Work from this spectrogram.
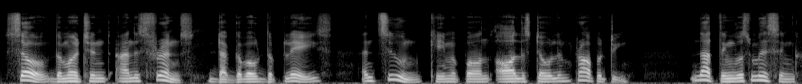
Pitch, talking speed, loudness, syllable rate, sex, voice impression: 140 Hz, 155 wpm, -18 LUFS, 4.5 syllables/s, male, masculine, slightly young, tensed, slightly powerful, bright, soft, slightly muffled, cool, slightly refreshing, friendly, reassuring, lively, slightly kind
